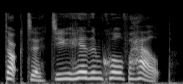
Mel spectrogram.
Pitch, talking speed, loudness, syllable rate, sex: 245 Hz, 260 wpm, -19 LUFS, 5.3 syllables/s, female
